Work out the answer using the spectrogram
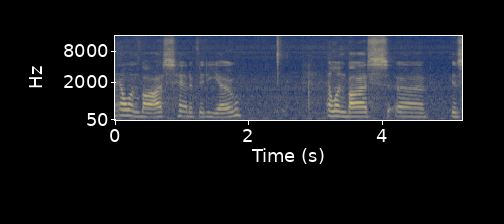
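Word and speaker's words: Elenbaas: Ellen Boss, uh, is spelled E L E N B A S.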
